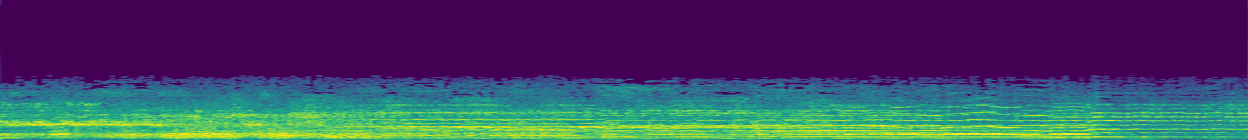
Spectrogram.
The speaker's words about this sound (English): Hey, look at that. That car better slow down for that train. Hey, look!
